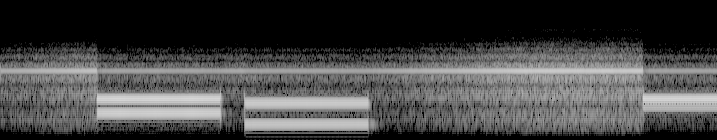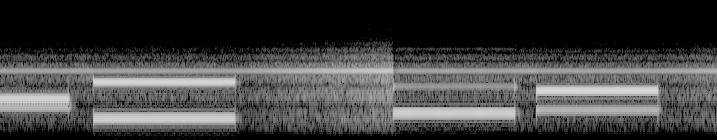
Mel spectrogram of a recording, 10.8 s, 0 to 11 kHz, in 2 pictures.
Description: Aircraft SELCAL, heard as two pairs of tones, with a steady whistle near 1940 Hz. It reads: HM-CL KM-FS HR-JQ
